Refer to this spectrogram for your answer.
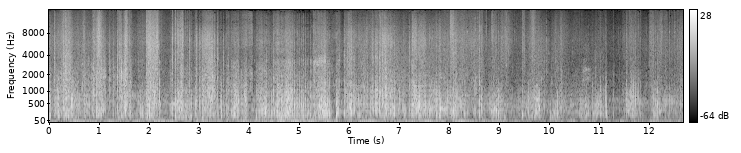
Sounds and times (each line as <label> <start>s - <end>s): footsteps boots crunchy snow 0.0s - 12.6s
